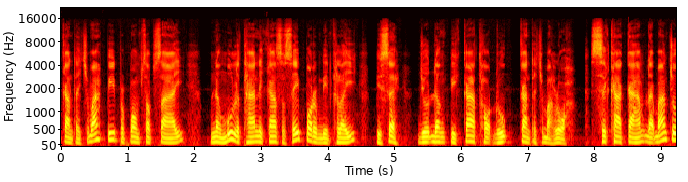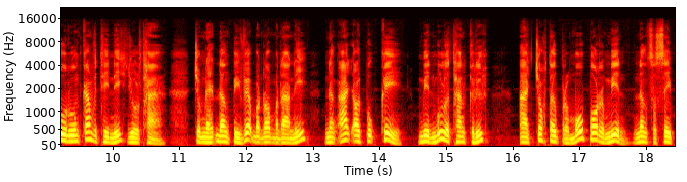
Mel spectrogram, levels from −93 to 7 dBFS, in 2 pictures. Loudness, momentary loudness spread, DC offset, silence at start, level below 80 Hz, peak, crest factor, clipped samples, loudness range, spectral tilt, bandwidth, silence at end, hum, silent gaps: -18 LUFS; 6 LU; under 0.1%; 0.05 s; -56 dBFS; -2 dBFS; 16 dB; under 0.1%; 2 LU; -5.5 dB/octave; 15 kHz; 0.05 s; none; none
